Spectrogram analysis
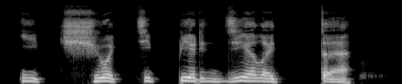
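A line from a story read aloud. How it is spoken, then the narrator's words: Groan. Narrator (Russian): простонал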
